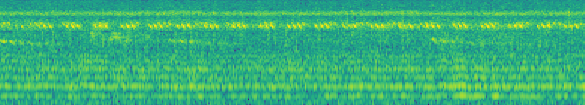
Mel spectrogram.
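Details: Honey bee buzzing as a continuous low drone layered with bright overtones, plus a quick, regular flutter in the upper register.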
